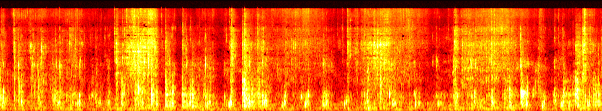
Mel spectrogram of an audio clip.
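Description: Quiet, irregular crunching and chewing of a dog eating from a metal tray, with a rake now and then scraping over dry earth and fallen leaves.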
